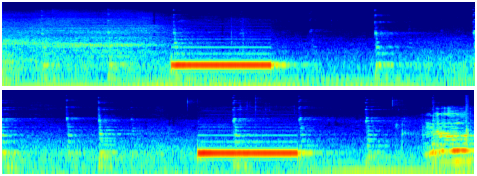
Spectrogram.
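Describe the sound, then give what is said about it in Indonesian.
A telephone call placed to a criminal law lecturer at Universitas Parahyangan rings out on the line: two long, steady ringback tones about five seconds apart, with faint clicks and bleeps in between and a brief burst as it connects. “melalui sambungan telepon”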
